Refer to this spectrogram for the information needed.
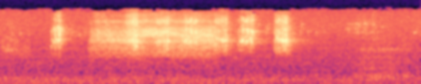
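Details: White-cheeked starling at a nest with chicks: a short sequence of rasping, noisy bursts, several quick separate notes, then a longer scratchy squawk, with steady low background hum.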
